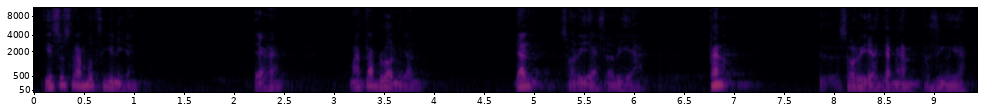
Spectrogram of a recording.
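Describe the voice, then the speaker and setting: A man's voice: on the high side, breathy edge. A male pastor preaching a humorous sermon, joking and mimicking how different people speak. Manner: lively, jokey, mimics accents and voices.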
